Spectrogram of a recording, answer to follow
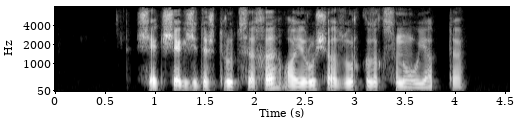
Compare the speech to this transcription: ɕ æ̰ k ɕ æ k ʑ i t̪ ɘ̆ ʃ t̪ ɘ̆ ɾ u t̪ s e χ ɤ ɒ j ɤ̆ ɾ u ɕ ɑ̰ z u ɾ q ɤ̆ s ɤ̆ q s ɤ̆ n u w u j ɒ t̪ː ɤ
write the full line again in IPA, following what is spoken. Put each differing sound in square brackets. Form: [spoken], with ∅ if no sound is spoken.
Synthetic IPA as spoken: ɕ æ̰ k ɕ æ k ʑ i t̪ ɘ̆ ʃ t̪ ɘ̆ ɾ u t̪ s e χ ɤ ɒ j ɤ̆ ɾ u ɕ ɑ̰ z u ɾ q ɤ̆ [z] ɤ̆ q s ɤ̆ n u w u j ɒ t̪ː ɤ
